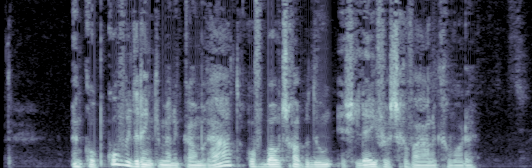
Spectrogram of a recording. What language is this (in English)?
Dutch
